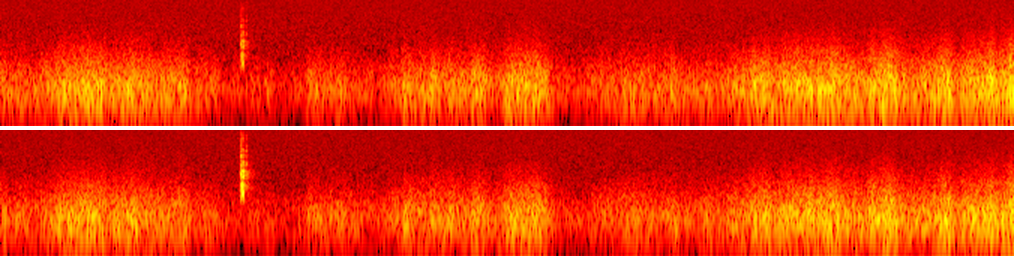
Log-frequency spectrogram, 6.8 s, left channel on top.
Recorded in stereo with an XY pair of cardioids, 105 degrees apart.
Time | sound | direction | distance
1.6 | a clap | 65° right | ?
